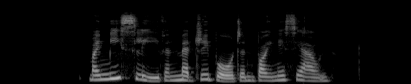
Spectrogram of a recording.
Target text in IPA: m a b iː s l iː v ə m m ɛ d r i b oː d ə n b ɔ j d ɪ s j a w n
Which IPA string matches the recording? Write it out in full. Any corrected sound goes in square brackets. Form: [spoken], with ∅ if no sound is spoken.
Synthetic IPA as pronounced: m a [m] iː s l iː v ə [n] m ɛ d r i b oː d ə n b ɔ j [n] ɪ s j a w n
